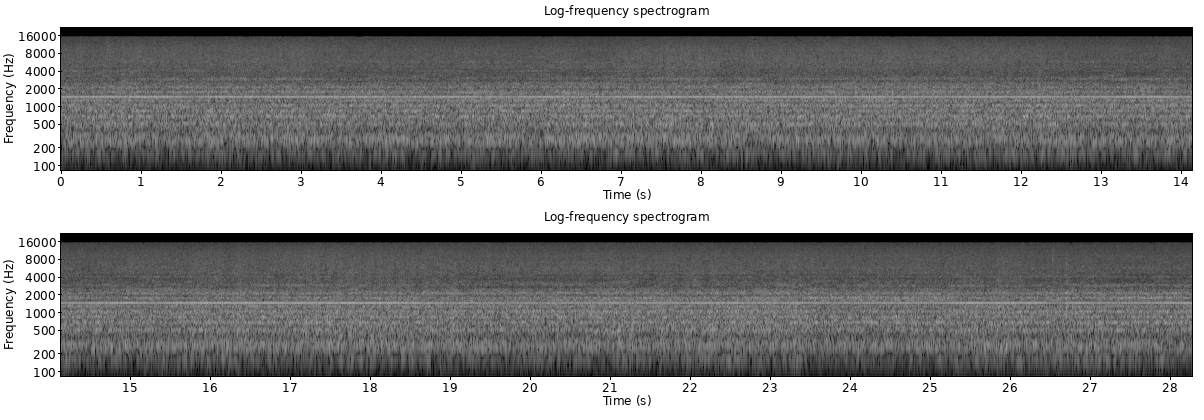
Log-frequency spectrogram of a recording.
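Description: An electric blower motor running steadily, with a constant airy rush and one steady high whine.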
